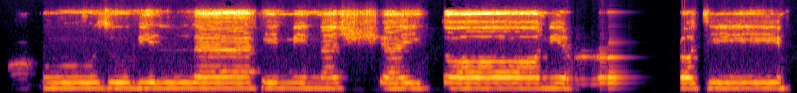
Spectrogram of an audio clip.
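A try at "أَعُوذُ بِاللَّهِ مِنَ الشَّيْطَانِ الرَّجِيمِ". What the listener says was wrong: Oke, to-nya coba dikurangi panjangnya sedikit. A'udzu billahi minasyaitonir Coba.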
